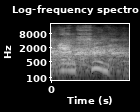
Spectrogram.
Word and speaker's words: Anshuman: first alright so yeah your name is am sue man but it's pronounced Anshuman my name is Matt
